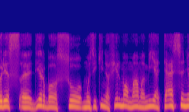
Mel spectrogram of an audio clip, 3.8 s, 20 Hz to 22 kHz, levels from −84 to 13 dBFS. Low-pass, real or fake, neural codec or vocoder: 7.2 kHz; fake; codec, 24 kHz, 0.9 kbps, DualCodec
